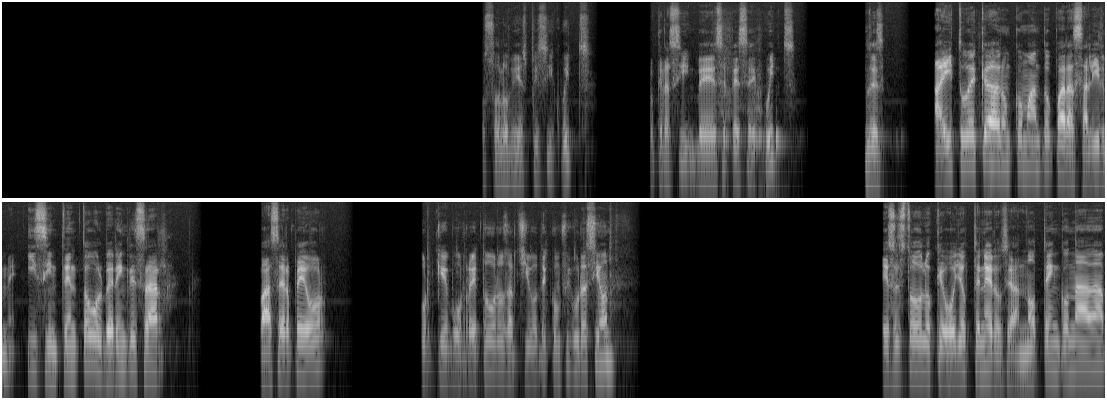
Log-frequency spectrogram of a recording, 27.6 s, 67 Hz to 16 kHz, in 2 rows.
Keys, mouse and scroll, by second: 1.7 Up, 4.4 Left, 4.6 Left, 4.8 Left, 4.9 Left, 5.1 Left, 5.6 Delete, 5.8 Delete, 6.3 Return, 15.2 click, 17.0 click, 17.8-21.1 typing.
